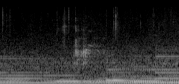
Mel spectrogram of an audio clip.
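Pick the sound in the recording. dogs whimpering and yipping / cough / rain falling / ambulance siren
rain falling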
